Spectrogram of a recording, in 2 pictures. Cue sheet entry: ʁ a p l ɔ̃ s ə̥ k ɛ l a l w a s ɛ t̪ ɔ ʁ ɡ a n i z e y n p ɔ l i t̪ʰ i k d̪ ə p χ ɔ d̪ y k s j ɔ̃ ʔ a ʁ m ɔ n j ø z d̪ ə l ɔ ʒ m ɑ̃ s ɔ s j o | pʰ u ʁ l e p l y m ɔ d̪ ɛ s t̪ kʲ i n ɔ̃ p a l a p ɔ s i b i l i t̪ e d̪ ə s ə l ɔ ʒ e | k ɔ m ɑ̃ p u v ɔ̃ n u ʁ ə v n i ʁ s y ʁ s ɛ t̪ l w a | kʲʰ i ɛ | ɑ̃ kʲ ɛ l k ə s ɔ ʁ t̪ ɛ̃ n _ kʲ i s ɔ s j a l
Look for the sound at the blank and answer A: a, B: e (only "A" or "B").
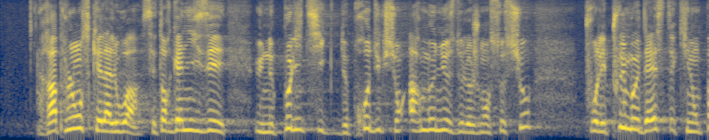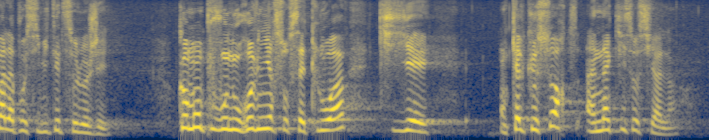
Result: A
